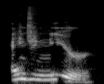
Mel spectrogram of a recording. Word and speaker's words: engineer: right architect and engineer pay attention to the sound here this e it's a short e okay so we don't say no we say right so near this is a longer sound here at the end so engineer if you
